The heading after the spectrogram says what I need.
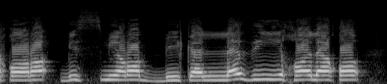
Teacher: القاف وقعت وسط الكلام فهي مقلقلة لكنها أقل وضوحا من الفلق التي وقفنا عليها، أو الذي خلق القاف من كلمة خلق.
